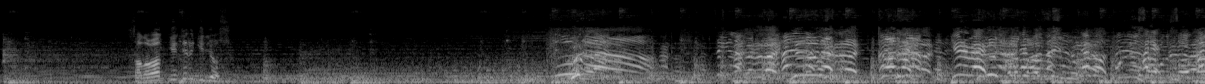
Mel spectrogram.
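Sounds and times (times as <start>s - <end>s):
background music: 0.0s - 12.0s
men shouting and yelling: 5.4s - 12.0s.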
